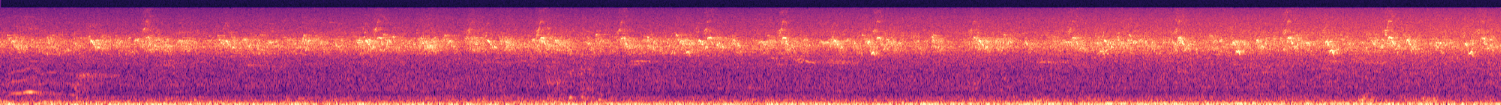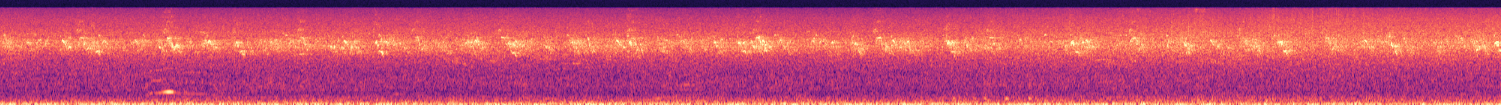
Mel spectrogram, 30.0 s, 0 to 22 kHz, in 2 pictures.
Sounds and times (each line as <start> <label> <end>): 0.0 sad voices of caged birds 2.4
9.4 sad voices of caged birds 30.0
